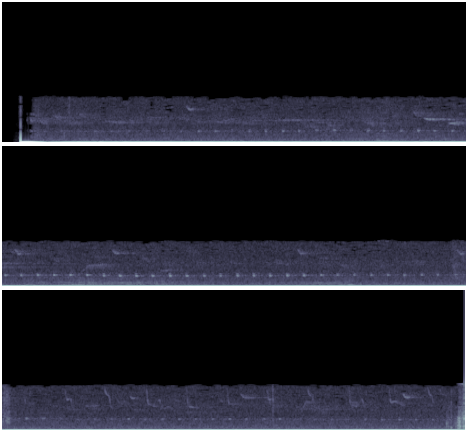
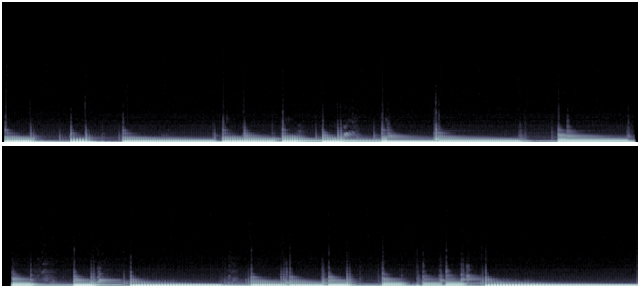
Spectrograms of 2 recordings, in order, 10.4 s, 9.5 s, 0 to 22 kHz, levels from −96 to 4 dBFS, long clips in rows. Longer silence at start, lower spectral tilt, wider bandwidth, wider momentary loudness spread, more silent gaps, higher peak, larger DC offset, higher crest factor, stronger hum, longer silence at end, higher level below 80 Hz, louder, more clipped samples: about the same, 0.1 s vs 0.05 s; second, -6.5 dB/octave vs -16 dB/octave; first, 7.2 kHz vs 1.9 kHz; about the same, 7 LU vs 7 LU; second, none vs 4.77-4.85 s; about the same, 0 dBFS vs 0 dBFS; first, 20% vs under 0.1%; first, 20 dB vs 12 dB; neither; first, 0.3 s vs 0 s; second, -38 dBFS vs -18 dBFS; second, -42 LUFS vs -15 LUFS; first, 0.3% vs under 0.1%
